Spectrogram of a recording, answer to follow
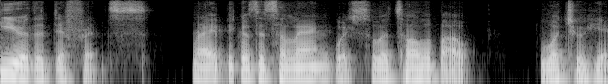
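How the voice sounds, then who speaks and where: With a Spanish accent, a woman speaks fairly quickly in a very deep, low, dark and mellow voice with ordinary pitch variation. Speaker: theatre practitioner. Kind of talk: panel discussion. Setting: library roundtable with audience.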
